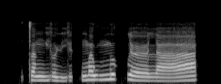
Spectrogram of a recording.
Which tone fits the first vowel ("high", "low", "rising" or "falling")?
low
